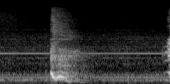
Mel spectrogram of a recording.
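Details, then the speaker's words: Cough from an adult with a chronic cough due to respiratory issues, heard while welding, with the welding smoke and fumes bothering them. "but if you hear me go off it's unfortunately it's you'll hear it a lot i have a chronic cough because of the respiratory issues"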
